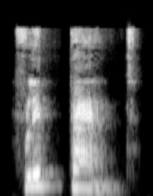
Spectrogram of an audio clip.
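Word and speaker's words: flippant: Nah ini juga flip pant flip pant. Flip pant flip p. Nah, flip pen itu flip pen. Nah, flipnya yang kencang ya.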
